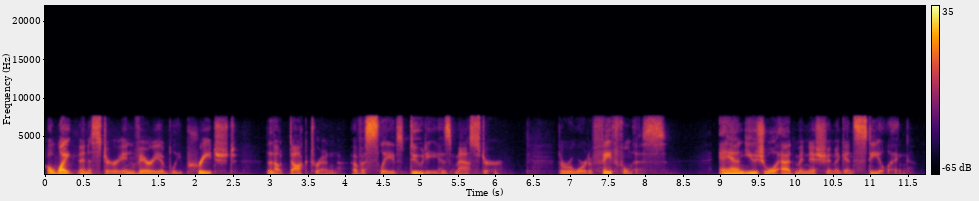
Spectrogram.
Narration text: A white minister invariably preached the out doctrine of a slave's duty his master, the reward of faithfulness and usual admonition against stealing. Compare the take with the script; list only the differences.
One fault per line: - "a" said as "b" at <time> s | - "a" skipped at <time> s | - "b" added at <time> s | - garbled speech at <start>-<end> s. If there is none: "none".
none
